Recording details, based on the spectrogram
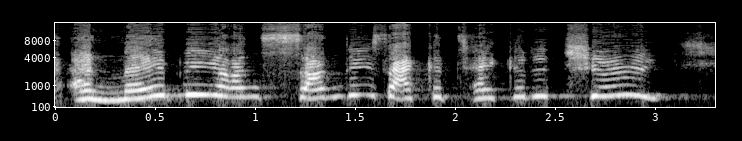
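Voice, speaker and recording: Squeaky and extremely high-pitched, a woman's put-on character voice comes at a fairly slow pace. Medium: short film. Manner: innocent, earnest.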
